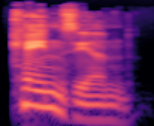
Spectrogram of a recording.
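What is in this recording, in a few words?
"keynesian", British English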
